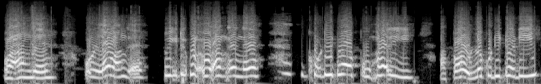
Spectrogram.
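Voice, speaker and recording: A woman voicing a devoted village wife and mother in an animated family drama, pleading and soothing. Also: extremely high pitch, normal speed, rough recording. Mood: bustling. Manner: pleading, soothing, then bustling.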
